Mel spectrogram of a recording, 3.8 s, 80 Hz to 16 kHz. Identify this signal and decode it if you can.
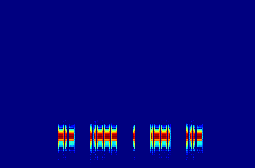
Morse code, heard as a keyed tone, about 45 wpm, spaced as for 25 wpm, 700 Hz. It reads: K2EPV
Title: USA Call Signs - 5 Characters - 3x Character Spacing - 45wpm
